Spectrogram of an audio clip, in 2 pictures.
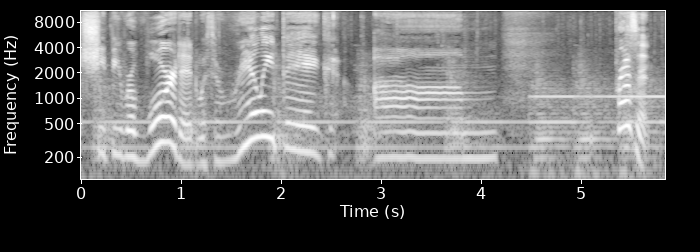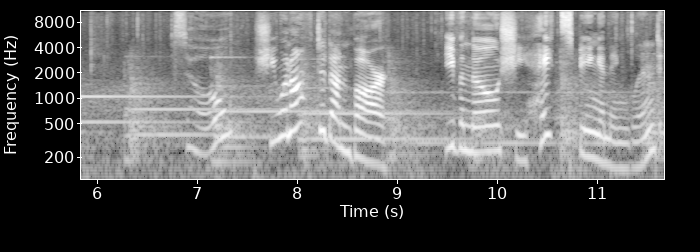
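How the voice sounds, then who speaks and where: A frightened investigator in a horror audio drama, telling a story in a halting, anxious way. Her voice sits fairly high and swings up and down at an unhurried pace, with music playing clearly behind it. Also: a bit bright, heavily acted. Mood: wry, tense storytelling. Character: terrified American woman investigator stammering out a story.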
